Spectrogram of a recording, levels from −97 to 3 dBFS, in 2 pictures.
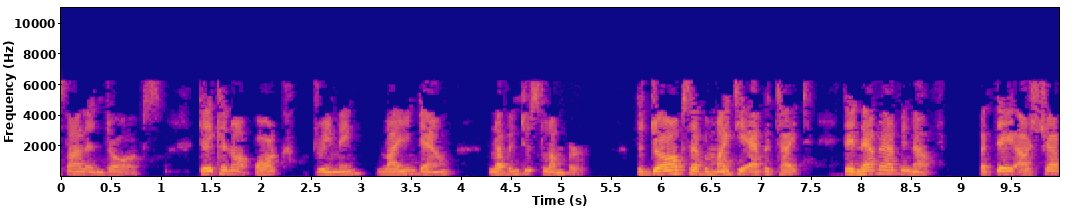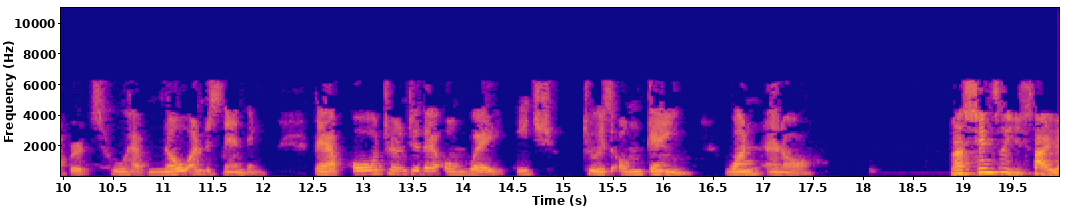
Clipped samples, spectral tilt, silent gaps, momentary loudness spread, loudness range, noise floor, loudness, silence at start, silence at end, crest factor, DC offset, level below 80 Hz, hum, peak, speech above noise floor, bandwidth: under 0.1%; -5 dB/octave; none; 15 LU; 4 LU; -77 dBFS; -22 LUFS; 0 s; 0 s; 20 dB; under 0.1%; -62 dBFS; none; -2 dBFS; 55 dB; 6.6 kHz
